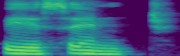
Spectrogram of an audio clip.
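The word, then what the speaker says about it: patient: जैसे यहाँ पे देखिए इसको हम पढ़ेंगे पेशेंट। पेशेंट, पेशेंट मीन्स मरीज होता है, पेशेंट, ठीक है। तो यहाँ पर टी के बाद आई ई आया है, इसलिए हमने टी को श पढ़ा है।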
